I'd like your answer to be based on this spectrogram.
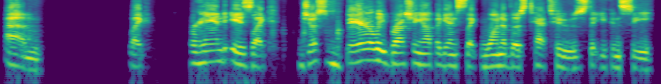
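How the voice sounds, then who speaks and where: Male dungeon master, mid-pitched, halting delivery with lots of fillers. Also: fairly bright tone, low-quality recording. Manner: halting, many fillers and restarts. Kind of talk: narrating a tabletop game.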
